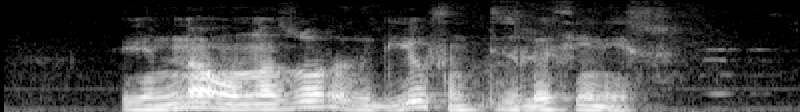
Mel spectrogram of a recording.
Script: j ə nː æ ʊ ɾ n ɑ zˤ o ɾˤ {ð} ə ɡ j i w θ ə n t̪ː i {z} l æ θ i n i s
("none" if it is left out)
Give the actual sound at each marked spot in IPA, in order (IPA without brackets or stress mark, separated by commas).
ð, z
